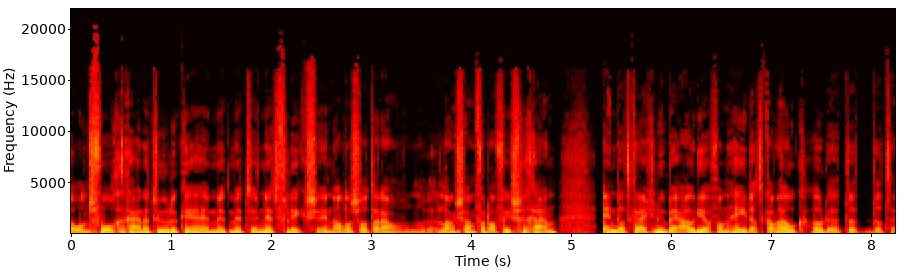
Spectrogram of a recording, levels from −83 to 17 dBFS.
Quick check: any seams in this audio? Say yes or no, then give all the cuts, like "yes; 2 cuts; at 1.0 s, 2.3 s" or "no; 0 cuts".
yes; 2 cuts; at 1.6 s, 5.2 s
